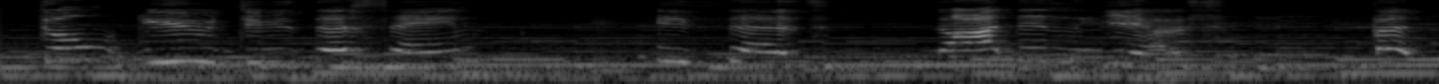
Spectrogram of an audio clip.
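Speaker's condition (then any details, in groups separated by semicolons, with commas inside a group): Cerebral palsy; uses crutches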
